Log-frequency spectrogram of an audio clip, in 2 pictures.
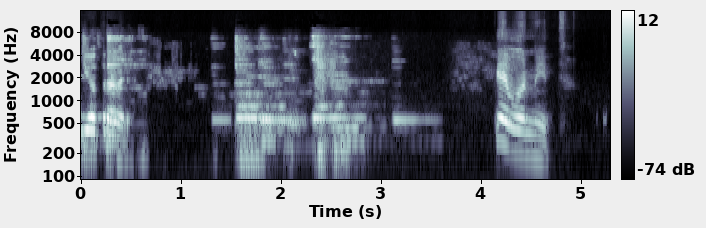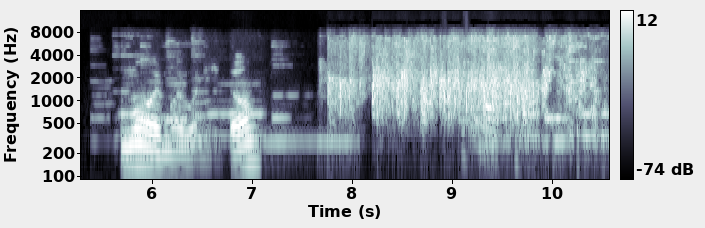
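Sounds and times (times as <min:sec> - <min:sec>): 
speech: 0:00.0 - 0:00.6, 0:01.5 - 0:03.0, 0:04.2 - 0:04.9, 0:05.6 - 0:07.8, 0:09.3 - 0:10.5
standing ovation applause: 0:07.7 - 0:10.5.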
